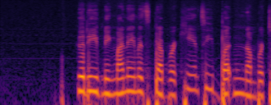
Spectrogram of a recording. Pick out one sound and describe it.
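A woman speaks loudly and calmly through a microphone.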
